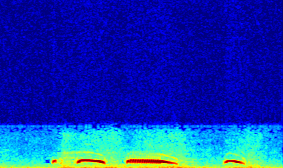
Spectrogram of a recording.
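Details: Cooing of a spotted dove used to lure wild doves: a brief note, a curved coo, a long drawn falling coo and another short arched coo, clear and mellow.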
